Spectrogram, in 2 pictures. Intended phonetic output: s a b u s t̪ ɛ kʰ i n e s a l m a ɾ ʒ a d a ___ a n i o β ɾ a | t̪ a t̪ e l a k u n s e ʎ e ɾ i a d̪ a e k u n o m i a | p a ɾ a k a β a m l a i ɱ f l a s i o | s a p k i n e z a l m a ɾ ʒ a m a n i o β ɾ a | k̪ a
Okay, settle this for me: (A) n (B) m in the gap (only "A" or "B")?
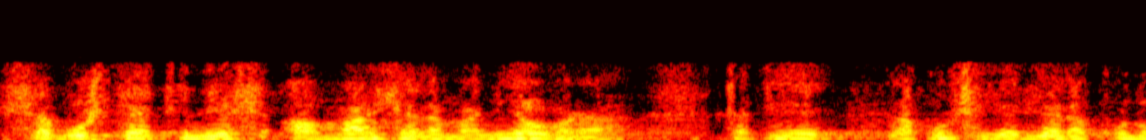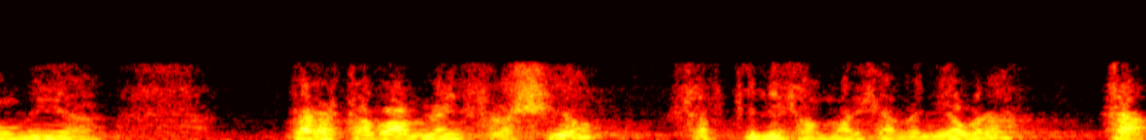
B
